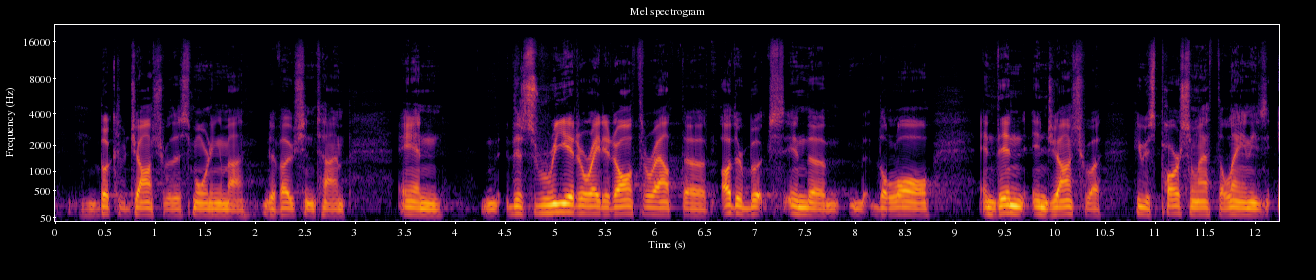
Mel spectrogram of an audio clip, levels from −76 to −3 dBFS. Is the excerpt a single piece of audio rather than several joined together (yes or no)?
no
